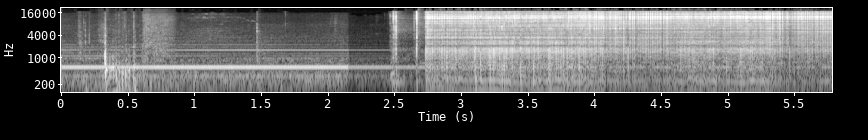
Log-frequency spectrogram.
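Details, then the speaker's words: Arccaptain MIG200 inverter MIG welder on an inside corner joint, retried at 19 V and 153 after the previous setting gave the bacon-frying sound but seemed slightly cold; steady, even frying crackle after a low hum, no pops; judged not too bad. "the Heat and the amperage are good together because you've got that bacon frying sound but I do think I could go a little bit hotter with that"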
